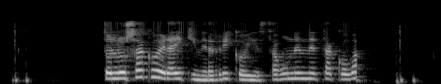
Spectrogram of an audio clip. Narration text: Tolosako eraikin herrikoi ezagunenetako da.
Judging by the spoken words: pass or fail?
pass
